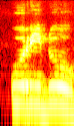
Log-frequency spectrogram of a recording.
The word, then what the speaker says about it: Ooredoo: Uredo apa Ooredoo? Oh ya, jadi ini bacanya Ooredoo Bu Ratna, teman-teman. Oh iya, Ya. bacanya Ooredoo teman-teman. Ooredoo, kayak rindu gitu ya, kayak gitu, rindu-rindu gitu.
